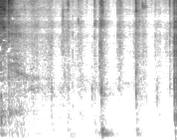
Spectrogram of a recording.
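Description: Loose coins being dropped into a small pot of change: one sharp clink at the start, then a few faint clicks of coins being handled.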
